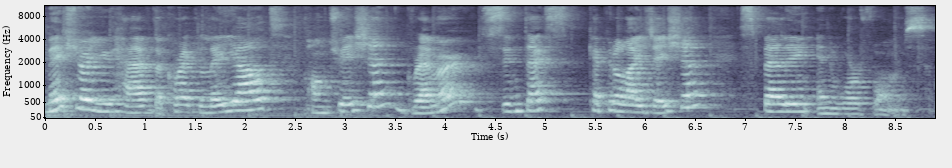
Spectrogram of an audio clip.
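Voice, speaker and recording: A woman with a non-native accent and lively intonation at a fairly slow pace, amid audible room echo and noticeable background noise. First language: not English. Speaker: professor. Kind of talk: tutorial.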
